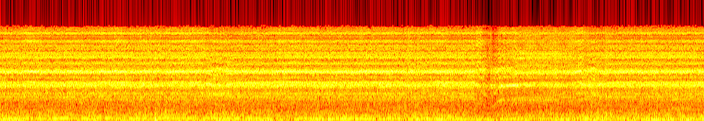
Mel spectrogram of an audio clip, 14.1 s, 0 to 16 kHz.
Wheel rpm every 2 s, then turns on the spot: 160, 160, 160, 160, 150, 140, 160.
none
